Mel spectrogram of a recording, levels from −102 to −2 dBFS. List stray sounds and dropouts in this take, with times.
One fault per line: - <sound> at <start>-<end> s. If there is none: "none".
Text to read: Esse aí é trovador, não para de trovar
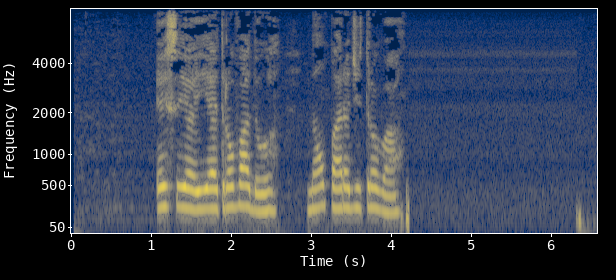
none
